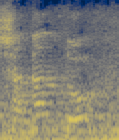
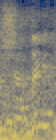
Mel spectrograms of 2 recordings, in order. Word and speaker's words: شددت: دوسرا لفظ شددت، جو کہ ہم شدیت پڑھتے ہیں جو بالکل غلط ہے.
